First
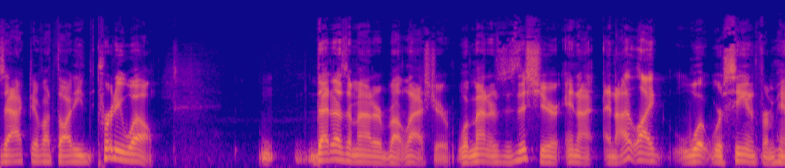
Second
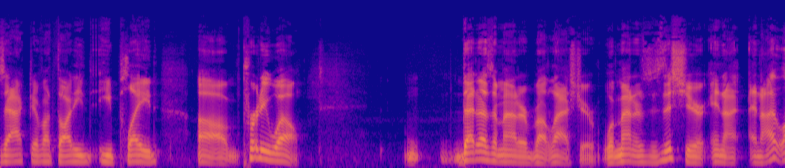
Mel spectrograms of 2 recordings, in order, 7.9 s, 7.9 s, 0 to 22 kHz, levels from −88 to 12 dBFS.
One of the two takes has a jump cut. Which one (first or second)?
first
